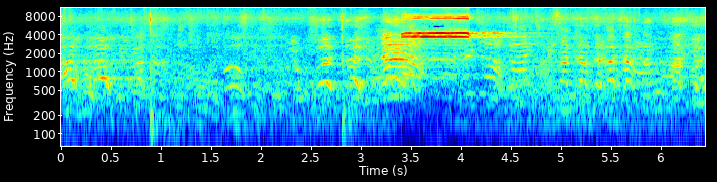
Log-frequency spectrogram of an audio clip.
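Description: Referee's whistle blown once, a steady high tone held for almost a second about three seconds in, over players and onlookers shouting.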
